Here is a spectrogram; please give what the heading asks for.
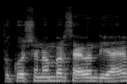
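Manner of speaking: ordinary delivery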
